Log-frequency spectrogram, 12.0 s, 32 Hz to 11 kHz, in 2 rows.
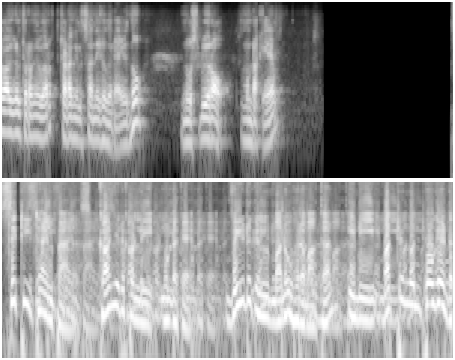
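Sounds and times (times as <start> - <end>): man speaking: 6.0 - 12.0.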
